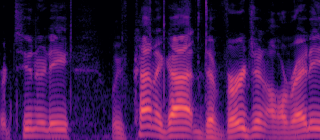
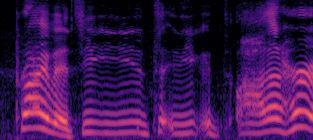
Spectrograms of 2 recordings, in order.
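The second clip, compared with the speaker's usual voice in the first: put-on pained voice, higher pitch; 8 semitones higher than usual. Retelling being hit and the pain rolling in: imitating own pained voice. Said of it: "the pain's rolling in".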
